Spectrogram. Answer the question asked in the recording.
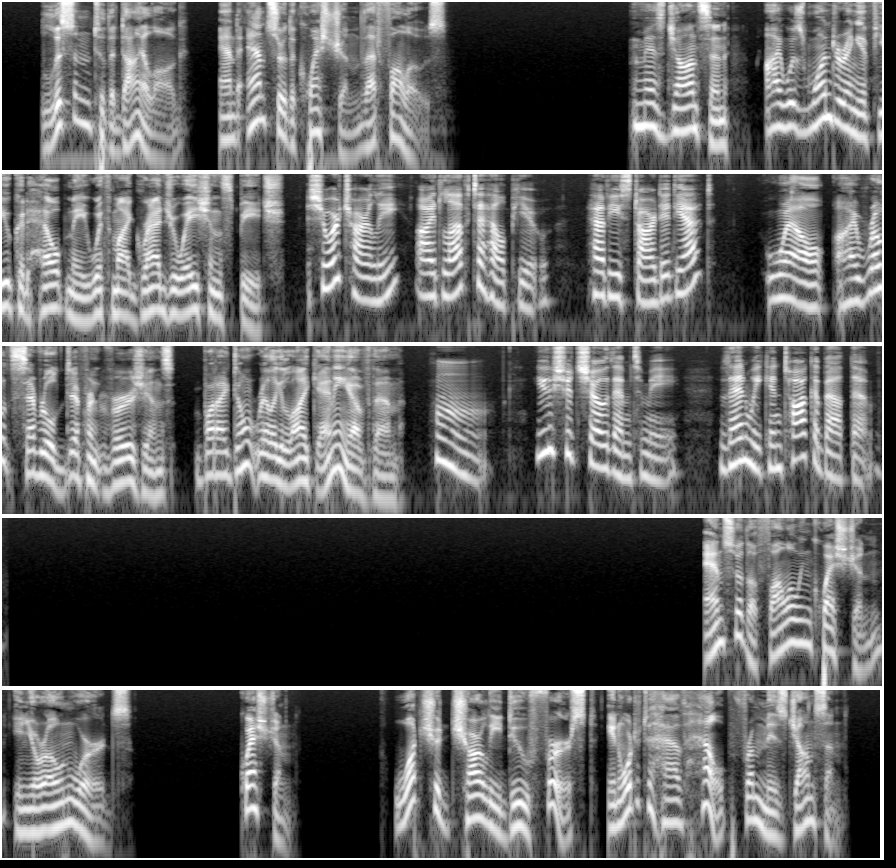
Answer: he should show her the different versions that he wrote.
